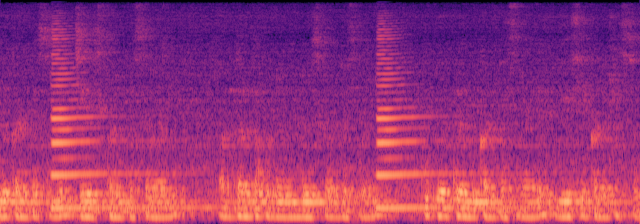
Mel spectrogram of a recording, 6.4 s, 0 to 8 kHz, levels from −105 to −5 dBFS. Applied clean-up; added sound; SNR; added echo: none; Wind instrument, woodwind instrument; 6 dB; reverberation time 0.7 s.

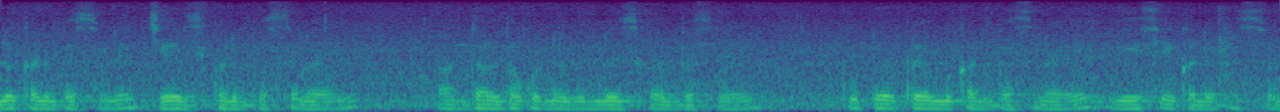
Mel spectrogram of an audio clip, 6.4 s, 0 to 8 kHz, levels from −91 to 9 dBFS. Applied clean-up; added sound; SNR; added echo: none; none; none; none.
